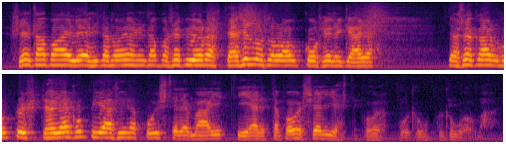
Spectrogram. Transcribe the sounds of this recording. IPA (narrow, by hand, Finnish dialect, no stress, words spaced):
se tɑpɑeleː sitæ no eihæ se tɑpɑ se pyøræhtæː silːo se lɑukːoː selekæhæ jæ jæ̠ se kɑrhu pystøhø jæ̠ rupij̆ɑː siːnæ puistelemɑhɑ itːij̆æːn etːæ poes seljæstæ koerɑp putu putuɑmɑhɑ̥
